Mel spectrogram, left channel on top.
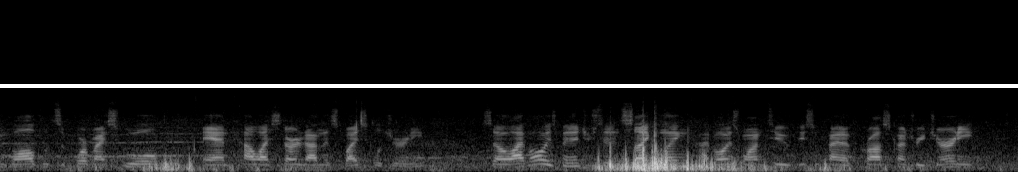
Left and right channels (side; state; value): left; silent; digital silence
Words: involved with Support My School and how I started on this bicycle journey. So I've always been interested in cycling. I've always wanted to do some kind of cross-country journey.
